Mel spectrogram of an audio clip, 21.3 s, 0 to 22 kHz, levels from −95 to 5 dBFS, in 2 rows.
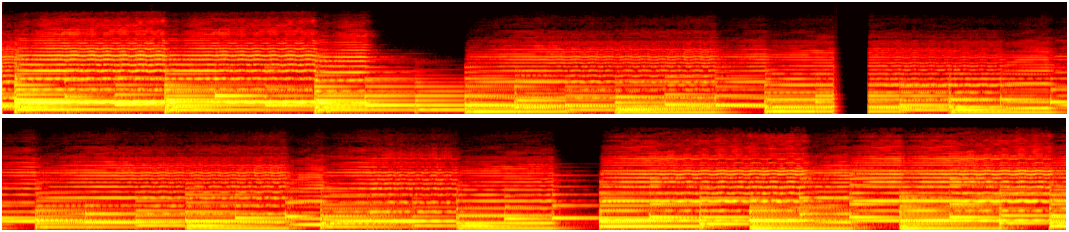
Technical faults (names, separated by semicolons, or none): call audio freeze; jitter buffer speed-up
